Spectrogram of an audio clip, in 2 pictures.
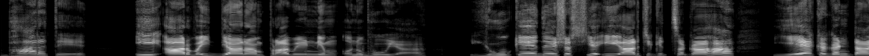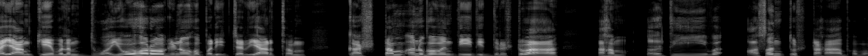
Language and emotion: Sanskrit, disgusted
